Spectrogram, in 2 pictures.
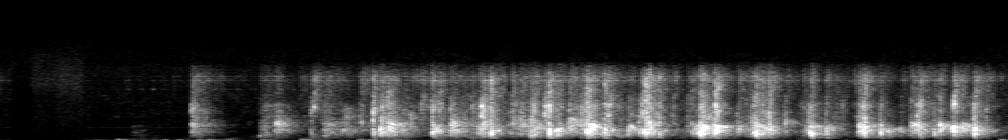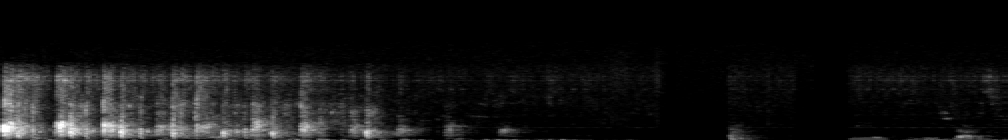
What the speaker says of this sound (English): Let's put our hands together for Peter Lugendo.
